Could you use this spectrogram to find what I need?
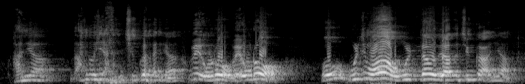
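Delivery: a loud, urgent don't-cry reassurance. Retold or imitated. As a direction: call out to calm the crying kid. Prosecutor consoling crying boy.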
